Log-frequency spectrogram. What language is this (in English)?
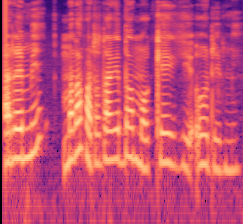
Kikuyu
